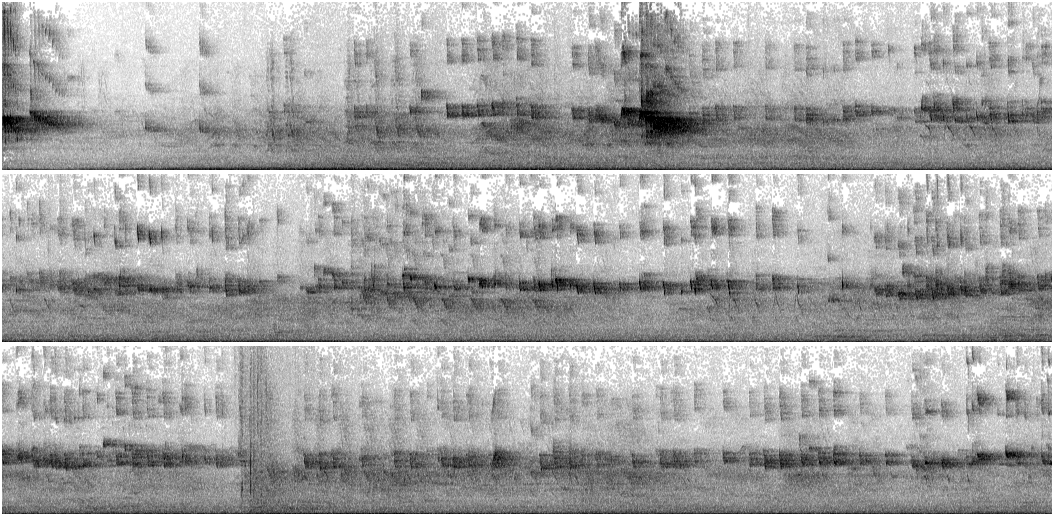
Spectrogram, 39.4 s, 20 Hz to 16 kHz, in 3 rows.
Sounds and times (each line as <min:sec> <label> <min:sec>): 0:29.0 ballet of birds coming in and out 0:33.3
